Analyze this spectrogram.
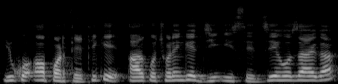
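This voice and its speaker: A man's voice: high-pitched, moderate pace, a little mellow. A man teaching an online English spelling lesson, patiently spelling words letter by letter and then repeating each word. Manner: patient, addresses viewers as friends.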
